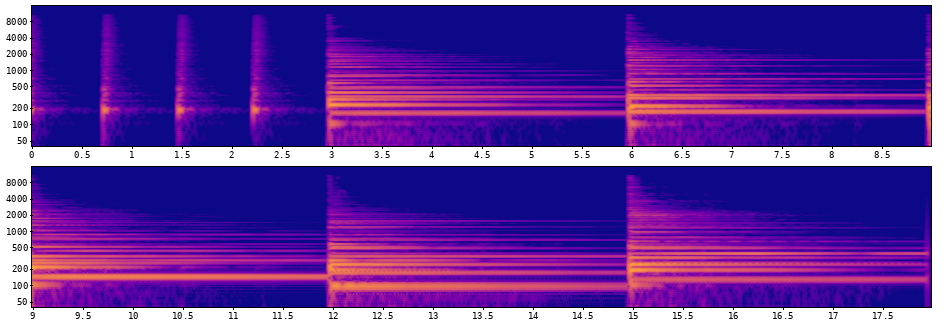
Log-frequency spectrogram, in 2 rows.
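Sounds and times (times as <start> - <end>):
chord progression: 3.0 - 17.9.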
